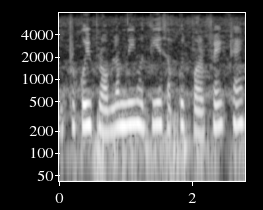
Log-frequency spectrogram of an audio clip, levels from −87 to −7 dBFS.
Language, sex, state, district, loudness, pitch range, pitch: Hindi, female, Maharashtra, Gondia, -15 LUFS, 210-245 Hz, 230 Hz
